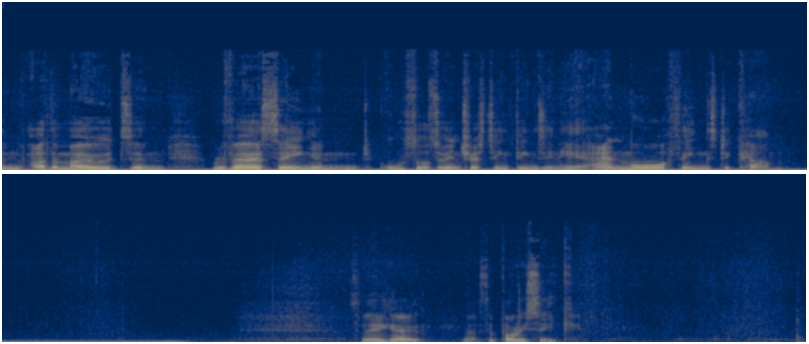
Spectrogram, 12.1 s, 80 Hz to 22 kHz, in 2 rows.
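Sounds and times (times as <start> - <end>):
synthesizer low note: 0.0 - 7.6
faint background hiss: 0.0 - 12.0.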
